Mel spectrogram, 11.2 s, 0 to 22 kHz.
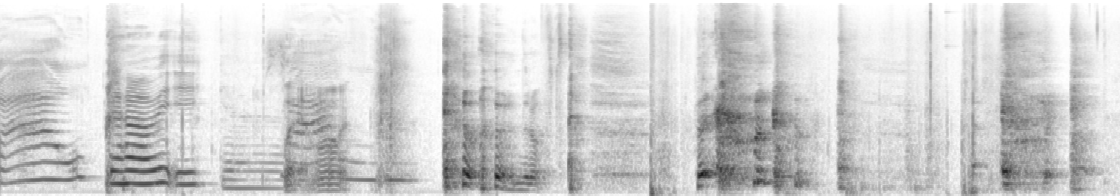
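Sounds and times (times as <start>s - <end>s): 
speech: 1.1s - 3.6s, 4.6s - 5.8s, 7.0s - 7.9s
man coughing heavily in harsh wet bursts: 4.4s - 6.1s, 7.0s - 8.6s, 10.0s - 11.0s
man's gasping breaths: 5.9s - 6.5s.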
